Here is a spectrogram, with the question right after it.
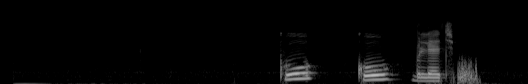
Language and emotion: Russian, neutral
